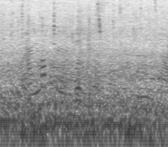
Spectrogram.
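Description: Faint background chatter of other voices over a steady low hum of street noise, with a few light ticks.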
